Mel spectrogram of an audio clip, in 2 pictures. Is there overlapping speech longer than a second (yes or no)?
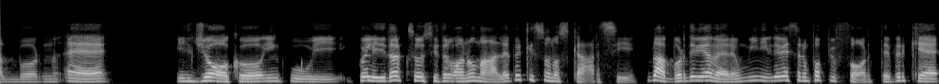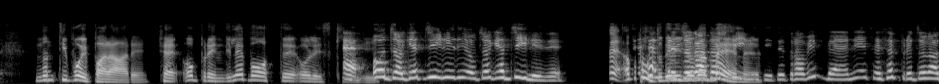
yes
